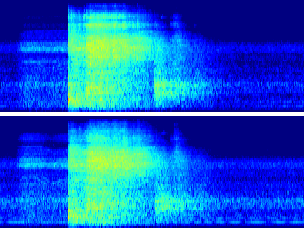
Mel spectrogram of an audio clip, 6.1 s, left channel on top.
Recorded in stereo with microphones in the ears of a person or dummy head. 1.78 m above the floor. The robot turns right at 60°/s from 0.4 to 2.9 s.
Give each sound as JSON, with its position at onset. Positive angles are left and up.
{"t": 1.4, "sound": "breaking glass", "azimuth_deg": 15, "distance_m": 1.3}
{"t": 3.1, "sound": "a clap", "side_deg": 55, "distance_m": 0.9}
